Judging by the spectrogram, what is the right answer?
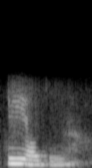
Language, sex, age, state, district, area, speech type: Nepali, female, 18-30, West Bengal, Darjeeling, rural, conversation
